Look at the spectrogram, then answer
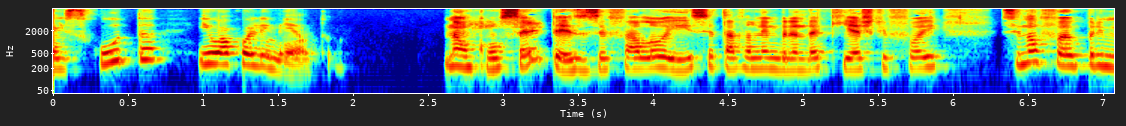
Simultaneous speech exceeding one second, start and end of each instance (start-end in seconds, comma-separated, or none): none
